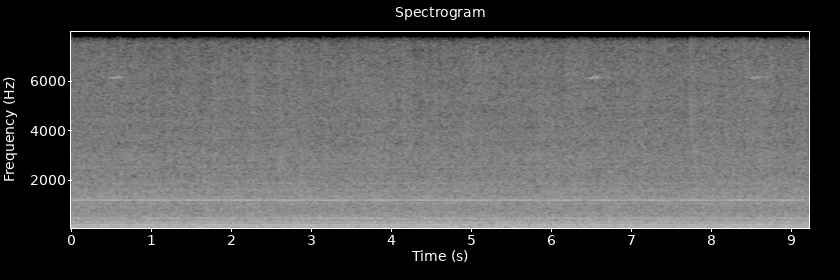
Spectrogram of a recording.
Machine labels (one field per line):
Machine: pump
